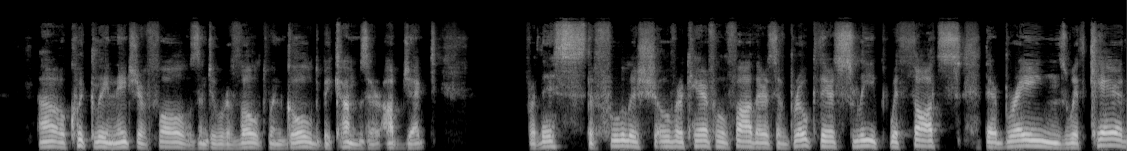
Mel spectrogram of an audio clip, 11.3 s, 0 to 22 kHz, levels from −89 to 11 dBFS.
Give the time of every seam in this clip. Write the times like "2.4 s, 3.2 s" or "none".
none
